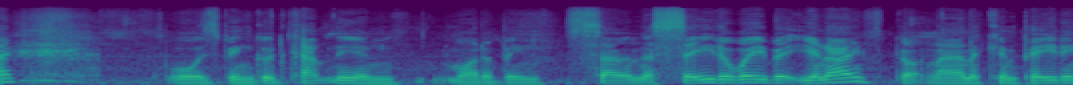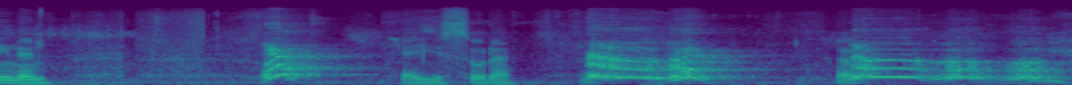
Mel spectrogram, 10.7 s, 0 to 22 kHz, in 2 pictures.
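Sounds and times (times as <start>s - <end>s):
speech: 0.0s - 6.0s, 7.4s - 8.4s
sheepdog barking in a sheep paddock on a family farm: 6.6s - 7.1s, 8.3s - 10.7s.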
